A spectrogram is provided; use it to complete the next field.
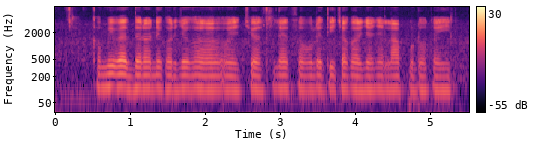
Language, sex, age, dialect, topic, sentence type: Marathi, male, 25-30, Standard Marathi, banking, statement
